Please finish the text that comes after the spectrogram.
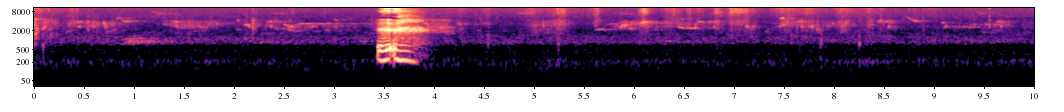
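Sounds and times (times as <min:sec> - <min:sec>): faint distant bird chirps: 0:00.0 - 0:10.0.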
